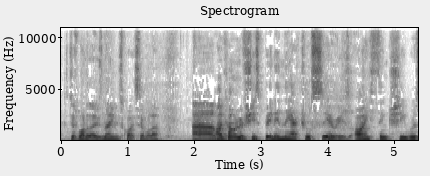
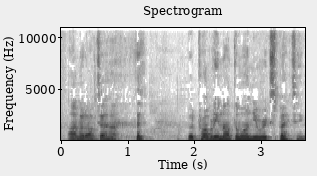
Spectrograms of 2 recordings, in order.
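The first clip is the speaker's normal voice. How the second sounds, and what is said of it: Relaxed Liverpool accent impression. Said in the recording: “my strange Paul McGann impression again. It's just a quite a relaxed Liverpool kind of accent”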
